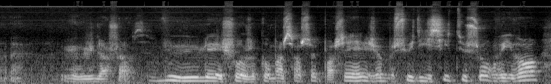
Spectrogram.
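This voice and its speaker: With ordinary pitch variation, the words come at a very slow pace. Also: man. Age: 80s+. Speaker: war veteran. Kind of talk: testimony. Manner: halting, many repetitions.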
